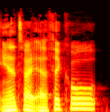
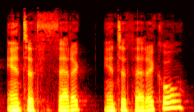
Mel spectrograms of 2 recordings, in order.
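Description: First: It is said as anti plus ethical. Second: It is said with a th after anti. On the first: The speaker calls it wrong. "It looks like anti-ethical" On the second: The speaker calls it right. "but it's antithetical"

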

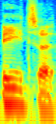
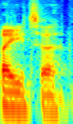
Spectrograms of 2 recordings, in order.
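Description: First: The word is said in a non-American way. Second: The word is said in an American way. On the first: The speaker calls it right. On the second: The speaker calls it wrong. "not beta"

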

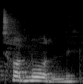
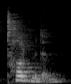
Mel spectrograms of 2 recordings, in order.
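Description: First: The name is said like 'Todd Morton'. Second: The name is said like 'Todmorden'. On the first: The speaker calls it wrong. "It's not Todd Morton" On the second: The speaker calls it right. "it's Todmorden"

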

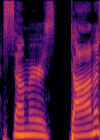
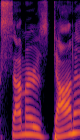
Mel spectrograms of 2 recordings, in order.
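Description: First: It is said even more slowly. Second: It is said at normal speed.

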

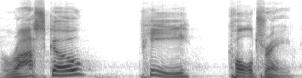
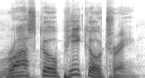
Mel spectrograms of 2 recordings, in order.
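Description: First: The name is said slowly and clearly. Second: The name is said fast and run together.

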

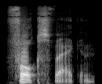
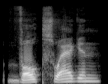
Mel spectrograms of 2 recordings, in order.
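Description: First: The first letter is an F sound. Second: The first letter is a V sound. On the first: The speaker calls it right. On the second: The speaker calls it wrong.

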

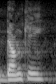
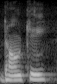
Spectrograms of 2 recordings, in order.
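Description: No difference in how they are said.

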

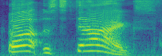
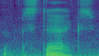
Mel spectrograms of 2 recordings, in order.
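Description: First: It is said with lots of energy. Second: It is said flatly, with little energy.

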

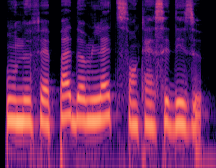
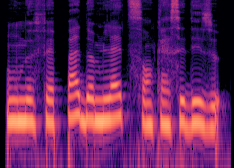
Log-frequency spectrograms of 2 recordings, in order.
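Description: The two takes are said the same way.

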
